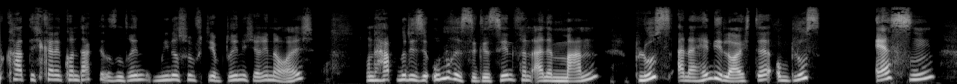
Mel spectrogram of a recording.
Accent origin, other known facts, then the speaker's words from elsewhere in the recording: Vienna, Austria; accent: Viennese; Ich bin ja total stolz, dass ich rede wahnsinnig Hochdeutsch, ich rede aber auch Wienerisch.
